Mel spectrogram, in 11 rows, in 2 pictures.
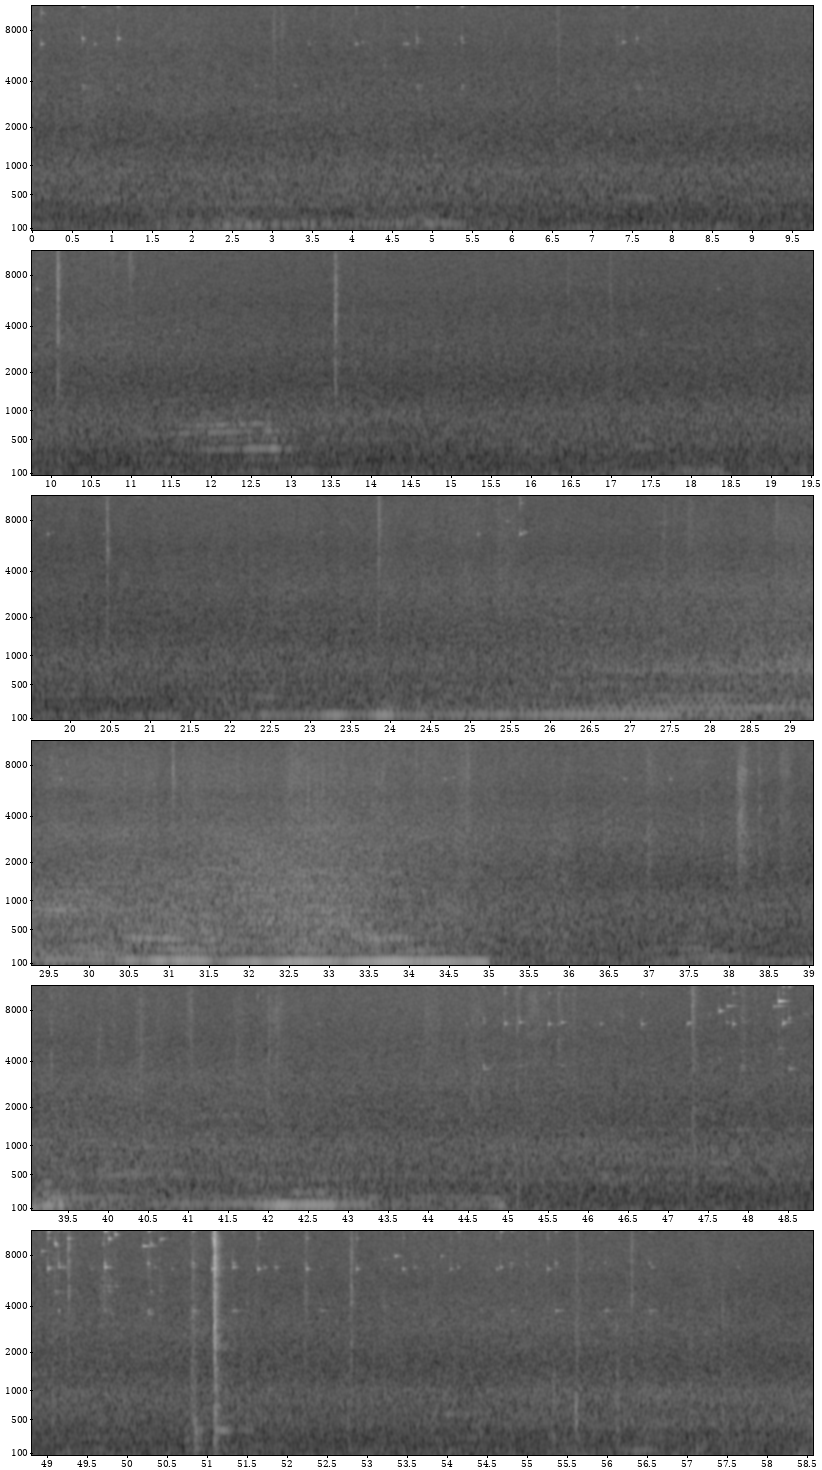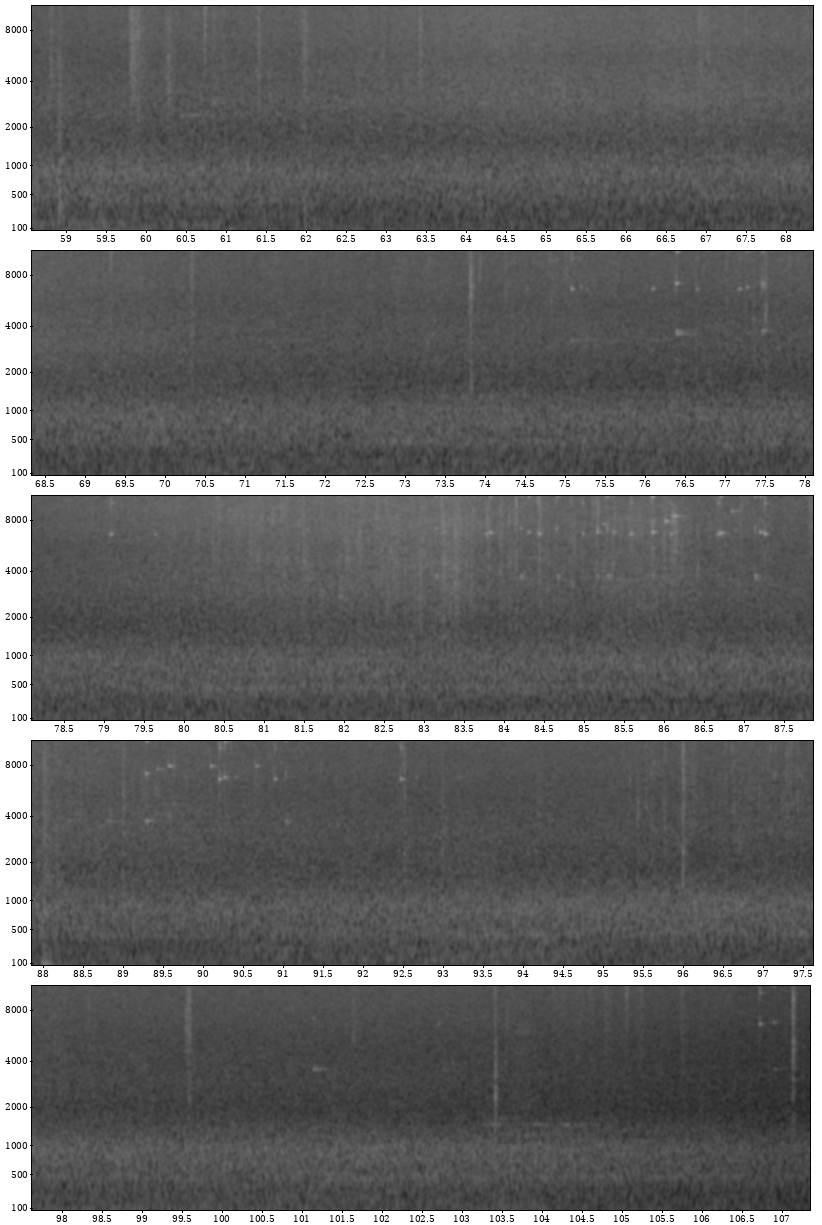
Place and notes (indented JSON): {
  "title": "Suffex Green Lane, GA - Windy Fall Day",
  "date": "2019-11-27 16:11:00",
  "description": "A recording of a beautiful fall day. This was taken from a porch with a Tascam DR-22WL and a windmuff. You can hear leaves, vehicles, people talking by the side of the road, wind chimes, and a few other sounds as well.",
  "latitude": "33.85",
  "longitude": "-84.48",
  "altitude": "296",
  "timezone": "America/New_York"
}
